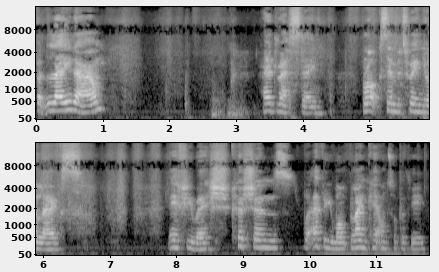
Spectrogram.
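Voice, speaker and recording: A woman leading a gentle prenatal yoga class, guiding slowly and soothingly, at times dropping almost to a whisper. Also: mid-range voice. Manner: slow, soothing instruction, softening to near whisper. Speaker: yoga teacher. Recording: voice from a distance off the mic.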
